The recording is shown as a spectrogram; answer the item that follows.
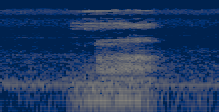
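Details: Puppy named Snowball reacting to a dog pictured on a dog food bag, making a short grunting, groaning vocal sound that swells and fades over about half a second, low and throaty with faint harmonics, indoors with a steady background hum.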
